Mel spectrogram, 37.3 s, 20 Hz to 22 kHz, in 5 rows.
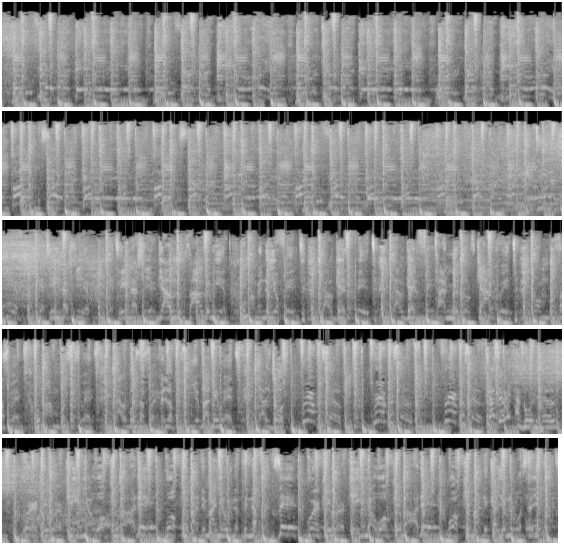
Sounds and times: Music: 0.0 - 37.2.

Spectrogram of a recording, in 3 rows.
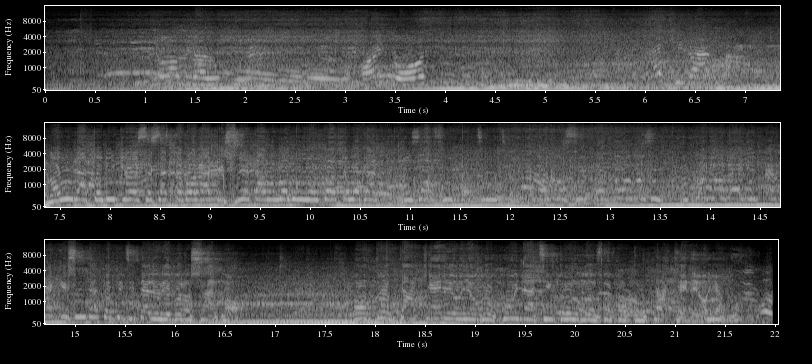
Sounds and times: Speech: 0.7 - 4.5, 6.1 - 16.7, 17.7 - 22.0.

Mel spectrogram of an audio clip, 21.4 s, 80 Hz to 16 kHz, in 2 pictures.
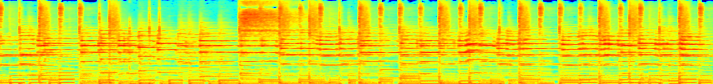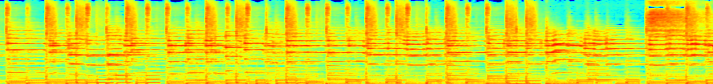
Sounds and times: Guitar: 0.0 - 21.3.

